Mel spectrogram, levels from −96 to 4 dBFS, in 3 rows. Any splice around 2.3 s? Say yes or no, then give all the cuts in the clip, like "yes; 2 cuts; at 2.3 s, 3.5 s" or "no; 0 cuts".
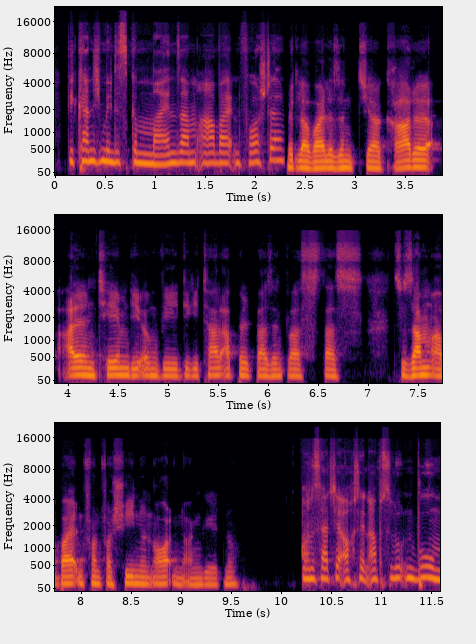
yes; 2 cuts; at 2.3 s, 6.2 s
